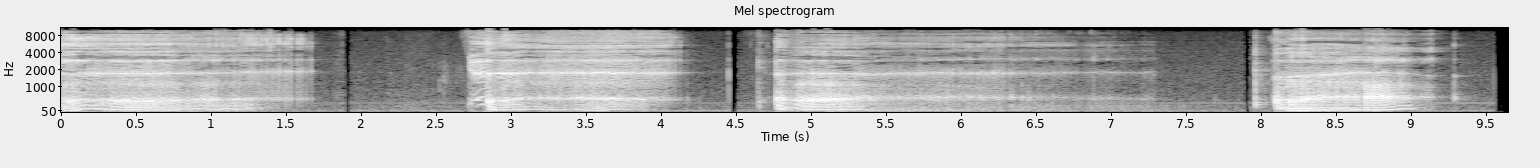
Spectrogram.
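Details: A girl burping: four long, loud, deep burps separated by brief silences.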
